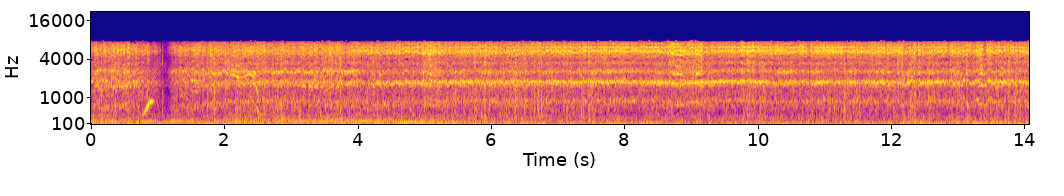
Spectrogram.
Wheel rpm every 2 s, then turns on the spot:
110, 210, 220, 230, 230, 230, 220.
none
